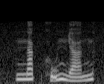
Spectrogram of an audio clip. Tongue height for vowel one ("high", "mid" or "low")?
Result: low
